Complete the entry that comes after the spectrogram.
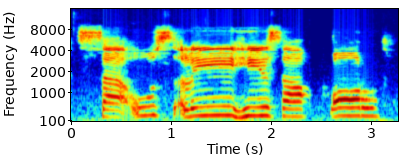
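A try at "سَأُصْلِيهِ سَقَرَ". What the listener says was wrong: Ada pelambatan di sa, harus lebih cepat lagi Ibu. Sa'uslihi saqar.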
